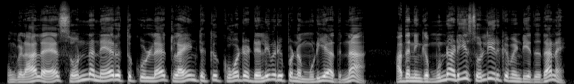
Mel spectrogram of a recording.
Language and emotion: Tamil, angry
